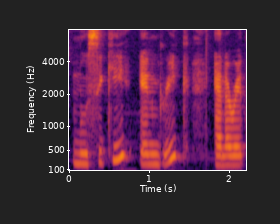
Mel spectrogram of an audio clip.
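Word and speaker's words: μουσική: just wrote music at the top which is pronounced musiki in greek and i wrote the translation there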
